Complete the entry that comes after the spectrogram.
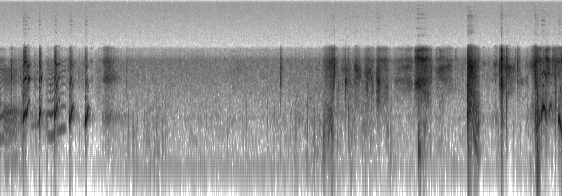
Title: sneezing!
